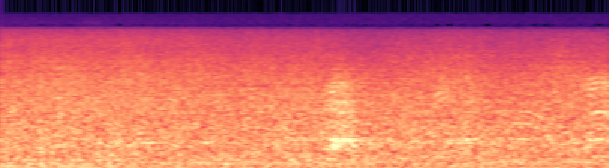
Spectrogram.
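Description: Steady outdoor noise of wind and water, with one short sharp sound about two seconds in. It is part of a beat that repeats about every three seconds, in time with the strokes of a crew rowing a wooden boat.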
